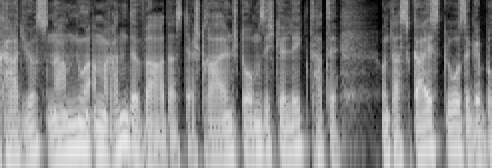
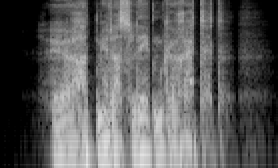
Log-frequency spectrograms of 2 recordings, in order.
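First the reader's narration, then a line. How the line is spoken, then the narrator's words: Low murmur. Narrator (German): raunte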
